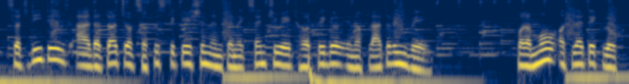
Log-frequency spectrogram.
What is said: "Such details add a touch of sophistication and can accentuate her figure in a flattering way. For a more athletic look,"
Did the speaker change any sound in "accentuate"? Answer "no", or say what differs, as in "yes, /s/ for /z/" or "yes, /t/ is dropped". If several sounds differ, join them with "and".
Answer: no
